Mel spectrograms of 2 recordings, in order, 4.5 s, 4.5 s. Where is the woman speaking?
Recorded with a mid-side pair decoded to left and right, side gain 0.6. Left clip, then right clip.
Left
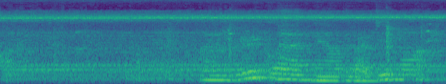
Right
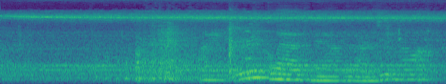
50° right, 0.9 m; by 4.3 s 55° left, 0.8 m.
